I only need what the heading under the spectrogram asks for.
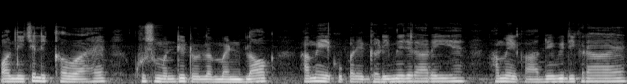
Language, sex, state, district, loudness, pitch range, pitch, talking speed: Hindi, male, Uttar Pradesh, Shamli, -15 LUFS, 125-140 Hz, 135 Hz, 230 wpm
